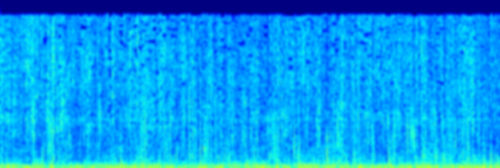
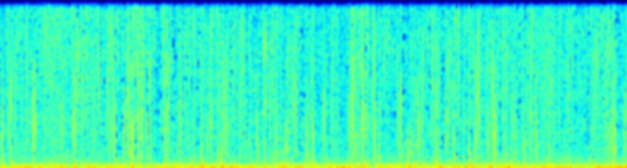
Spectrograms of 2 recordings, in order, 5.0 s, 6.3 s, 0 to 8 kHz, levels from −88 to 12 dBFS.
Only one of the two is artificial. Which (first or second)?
first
